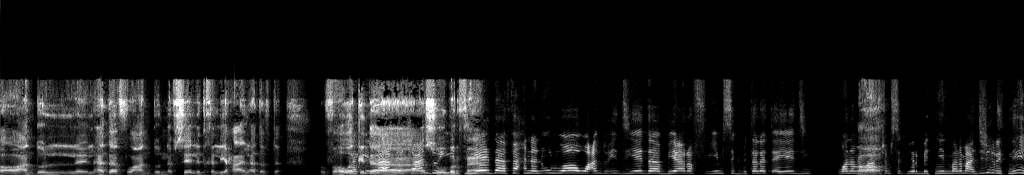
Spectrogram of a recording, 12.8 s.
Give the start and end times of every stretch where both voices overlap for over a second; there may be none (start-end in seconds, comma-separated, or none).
4.3-6.2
